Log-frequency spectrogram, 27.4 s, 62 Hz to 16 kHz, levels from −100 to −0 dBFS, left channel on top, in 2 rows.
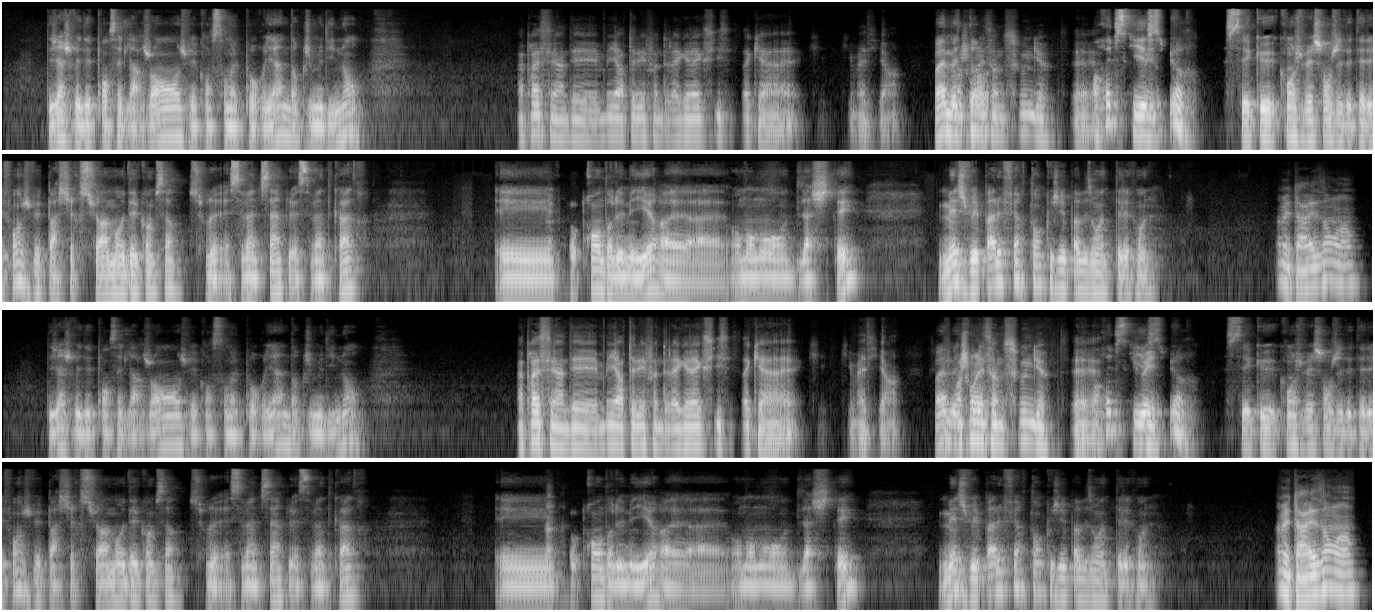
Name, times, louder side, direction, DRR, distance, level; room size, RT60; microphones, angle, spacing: voice 1, 0.4-3.9 9.3-9.9 10.9-11.9 12.2-17.3 18.6-22.3 23.1-25.3, left 5 dB, 45° left, 0.3 m, -22 dB
voice 2, 5.2-7.9 8.5-8.9 9.5-11.0 11.4-11.5 26.5-27.2, right 5 dB, 45° right, 0.3 m, -23 dB
5.2 x 2.1 x 3.4 m
head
